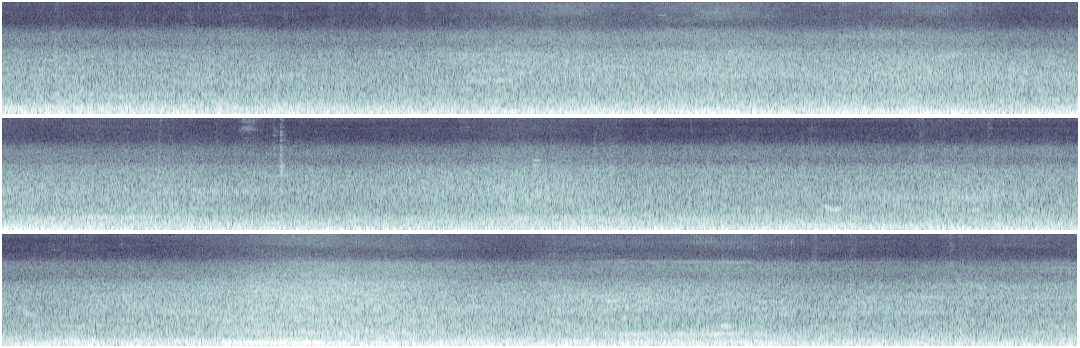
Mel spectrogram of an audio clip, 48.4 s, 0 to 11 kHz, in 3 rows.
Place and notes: Beitou, Taipei City - Next to the park
in the niu-rou-mian shop, Next to the park, Traffic Sound, Binaural recordings, Zoom H4n + Soundman OKM II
